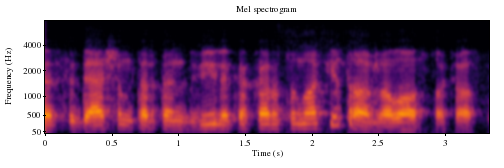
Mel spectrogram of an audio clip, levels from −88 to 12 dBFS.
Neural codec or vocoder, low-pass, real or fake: codec, 16 kHz, 16 kbps, FunCodec, trained on Chinese and English, 50 frames a second; 7.2 kHz; fake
